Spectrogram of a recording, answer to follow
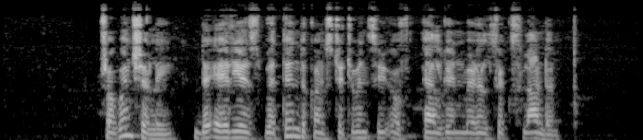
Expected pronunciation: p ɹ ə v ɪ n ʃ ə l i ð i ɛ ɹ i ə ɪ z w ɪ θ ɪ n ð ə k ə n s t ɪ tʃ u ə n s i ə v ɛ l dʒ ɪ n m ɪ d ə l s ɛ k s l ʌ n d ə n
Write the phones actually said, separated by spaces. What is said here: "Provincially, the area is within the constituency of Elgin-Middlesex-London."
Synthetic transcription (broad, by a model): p ɹ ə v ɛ n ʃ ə l i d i ɛ ɹ i ə ɪ z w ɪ t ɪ n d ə k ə n s t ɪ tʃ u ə n s i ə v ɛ l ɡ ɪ n m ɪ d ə l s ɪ k s l ʌ n d ə n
